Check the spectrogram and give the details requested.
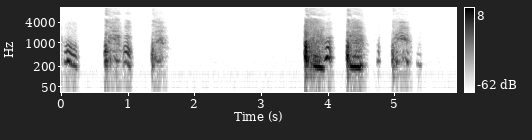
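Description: Two clusters of short coughs, three in the first and four in the second, separated by silence: a dry-sounding cough.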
